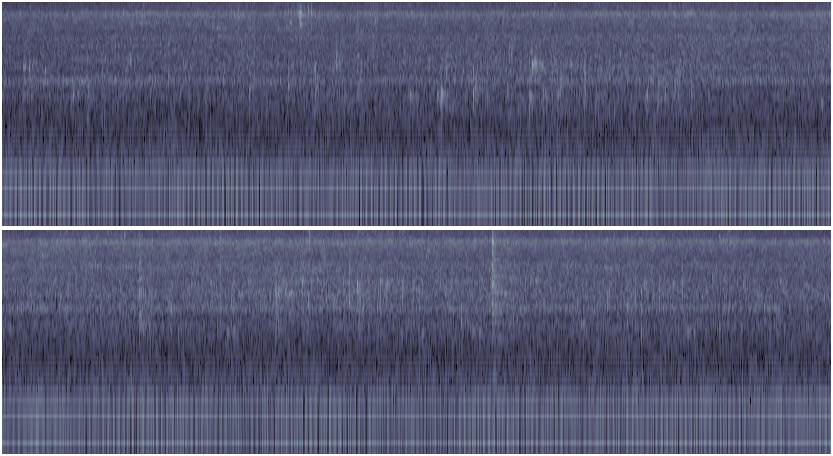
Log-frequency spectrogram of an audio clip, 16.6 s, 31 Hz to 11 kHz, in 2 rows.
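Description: Stuffed sweet pastries deep-frying in hot oil: a steady sizzle with small crackles and pops. There are two sharp clicks, about 5 and 13 seconds in.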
